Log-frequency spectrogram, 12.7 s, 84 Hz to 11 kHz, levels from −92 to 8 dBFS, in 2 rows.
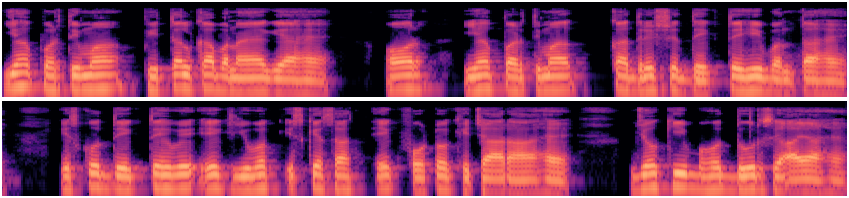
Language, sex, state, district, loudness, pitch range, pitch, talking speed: Hindi, male, Bihar, Jahanabad, -15 LUFS, 110-130 Hz, 120 Hz, 175 wpm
